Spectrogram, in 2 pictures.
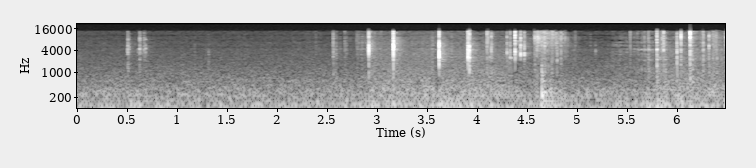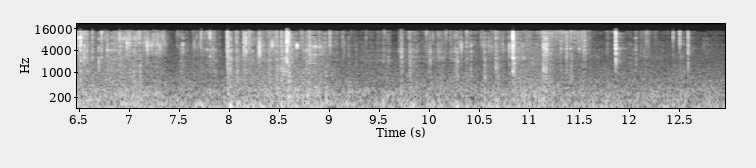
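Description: A utility-knife blade carves the outer layer off a hand-sized, solid glossy pink soap bar with a purple pattern and a cream core. The cuts make quiet, crisp scraping and shaving sounds in irregular bursts, with sharp clicks and crackles. The sound is high and bright, with almost no low end.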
